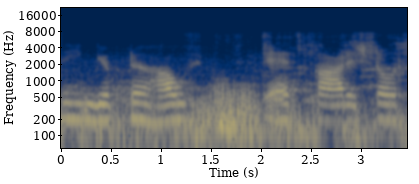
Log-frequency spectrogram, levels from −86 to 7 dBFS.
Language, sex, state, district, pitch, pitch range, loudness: Hindi, female, Jharkhand, Sahebganj, 180 Hz, 145-185 Hz, -27 LUFS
